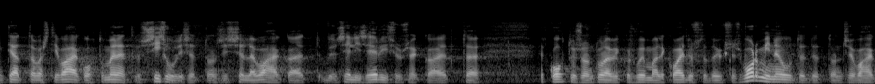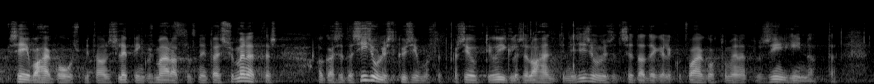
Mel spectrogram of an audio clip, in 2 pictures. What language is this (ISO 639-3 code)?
est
